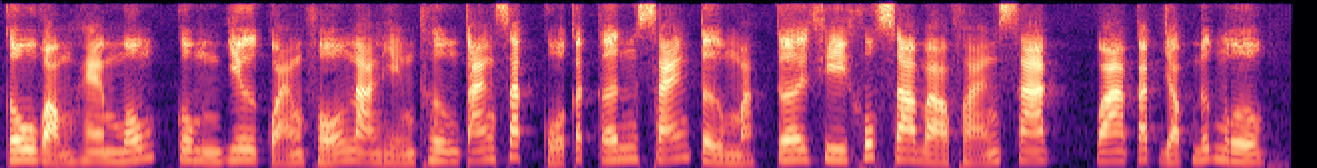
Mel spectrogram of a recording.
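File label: speaker, American English; piper-voices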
